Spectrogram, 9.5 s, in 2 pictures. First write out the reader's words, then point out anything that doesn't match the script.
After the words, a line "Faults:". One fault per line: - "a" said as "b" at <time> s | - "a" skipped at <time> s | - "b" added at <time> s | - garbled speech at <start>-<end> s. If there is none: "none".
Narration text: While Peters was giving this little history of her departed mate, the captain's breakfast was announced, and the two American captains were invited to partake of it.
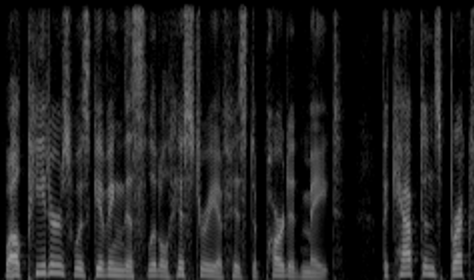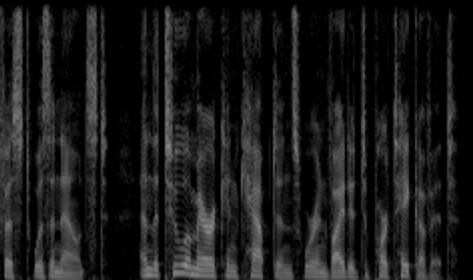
While Peters was giving this little history of his departed mate, the captain's breakfast was announced, and the two American captains were invited to partake of it.
Faults:
- "her" said as "his" at 2.3 s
